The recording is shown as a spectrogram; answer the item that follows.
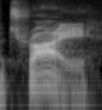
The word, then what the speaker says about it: trie: so the thing is called a try pronounced like in I try to be a good person um I'll comment on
